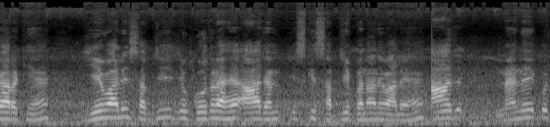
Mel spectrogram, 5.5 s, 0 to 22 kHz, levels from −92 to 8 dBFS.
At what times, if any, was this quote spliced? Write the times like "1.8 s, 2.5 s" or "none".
4.3 s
